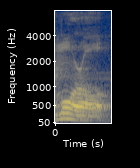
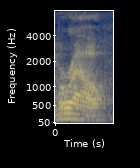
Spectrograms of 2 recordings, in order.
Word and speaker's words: morale: bombed constantly constantly constantly it was to inspire moral uh inspire morale well gotta put the right syllable right ascent on the right saliva it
